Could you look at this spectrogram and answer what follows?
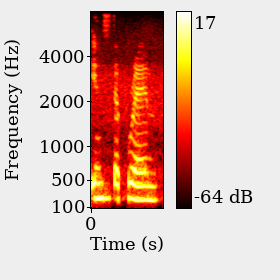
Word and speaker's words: Instagram: So practice more with the sales, and also when you pronounce the Instagram, you just say Instagram. You should stress the first syllable, Instagram or Facebook or internet.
